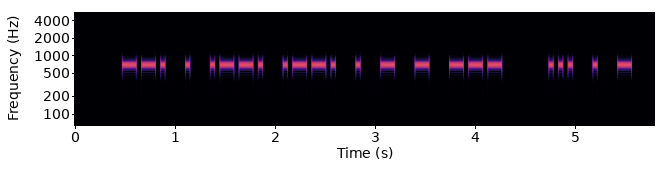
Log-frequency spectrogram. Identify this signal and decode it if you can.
Morse code, heard as a keyed tone, about 25 wpm, spaced as for 22 wpm, 700 Hz. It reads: GEPPETTO SET
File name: Pinocchio / Pinocchio ch3 18 25 ik1hge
